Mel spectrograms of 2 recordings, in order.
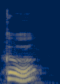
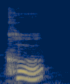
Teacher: when you say ker there is no forceful expulsion of air but when you say cur you will feel yourself expelling the air from your mouth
